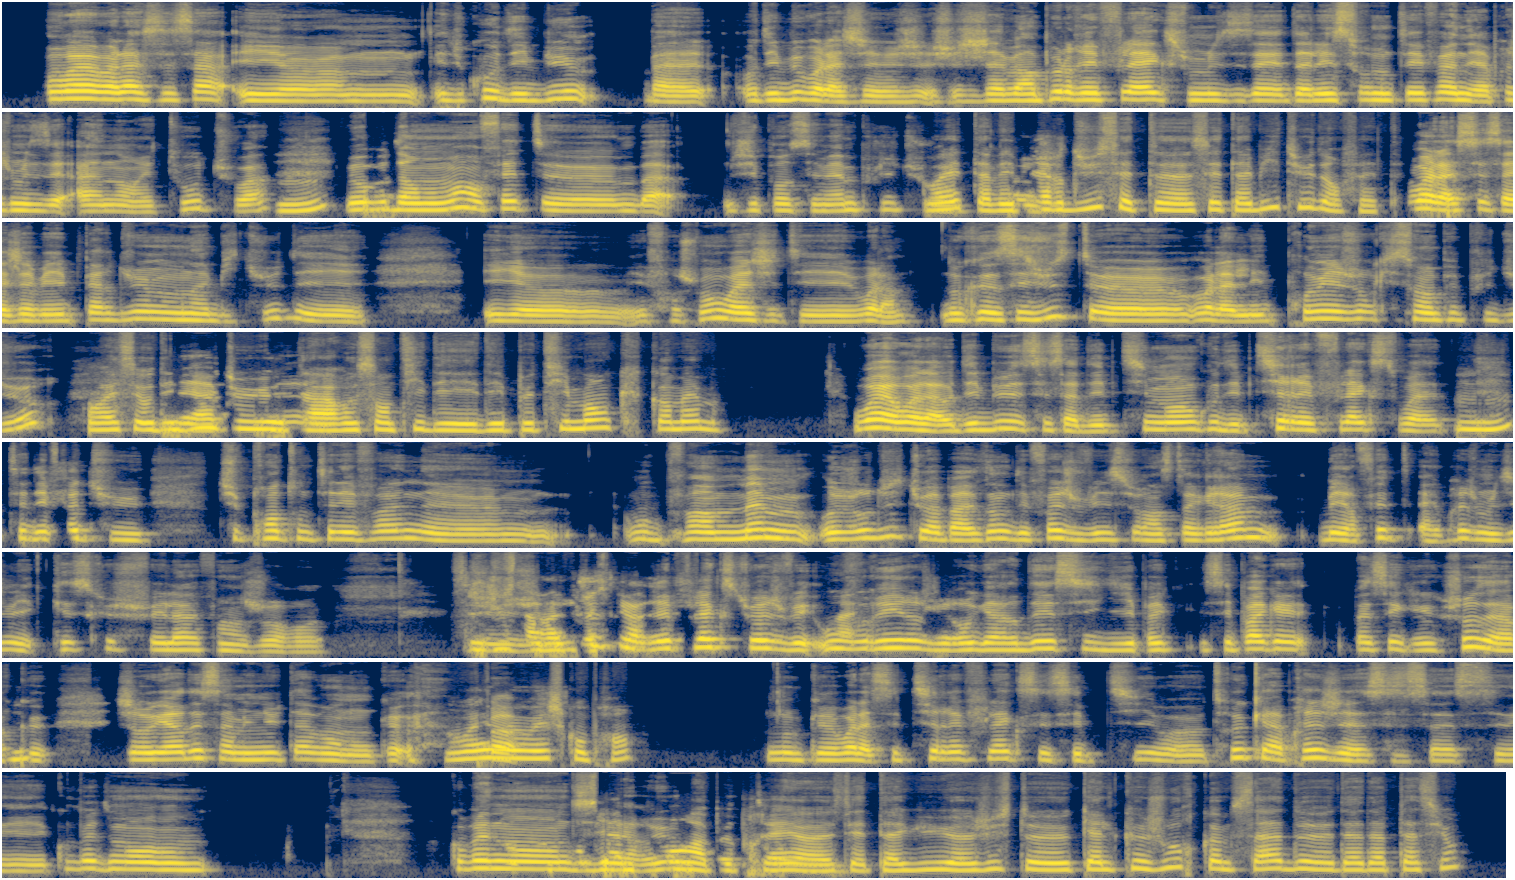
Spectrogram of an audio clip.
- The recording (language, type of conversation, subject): French, podcast, Peux-tu nous raconter une détox numérique qui a vraiment fonctionné pour toi ?
- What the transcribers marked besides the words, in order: unintelligible speech; other background noise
